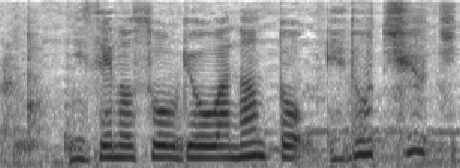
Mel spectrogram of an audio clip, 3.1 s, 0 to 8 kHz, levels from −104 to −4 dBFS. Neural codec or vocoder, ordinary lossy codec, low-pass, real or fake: codec, 16 kHz, 4 kbps, FreqCodec, larger model; none; none; fake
